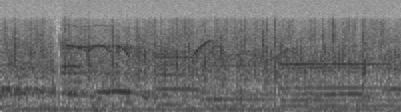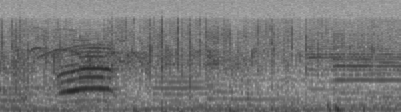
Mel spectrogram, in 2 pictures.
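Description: Live rock gig between songs on an old cassette recording: scattered crowd shouts and whistles, with one louder shout about five seconds in. Under them run a steady amplifier hum and held guitar notes.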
